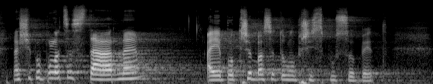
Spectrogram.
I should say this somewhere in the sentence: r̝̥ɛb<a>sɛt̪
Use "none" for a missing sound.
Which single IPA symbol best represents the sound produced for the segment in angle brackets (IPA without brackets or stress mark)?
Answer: a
